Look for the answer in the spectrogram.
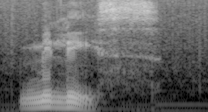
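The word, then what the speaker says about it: mélisse: Lemon balm in French is pronounced Melisse and spelt La, L-A, Melisse, M-E-L-I-S-S-E.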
